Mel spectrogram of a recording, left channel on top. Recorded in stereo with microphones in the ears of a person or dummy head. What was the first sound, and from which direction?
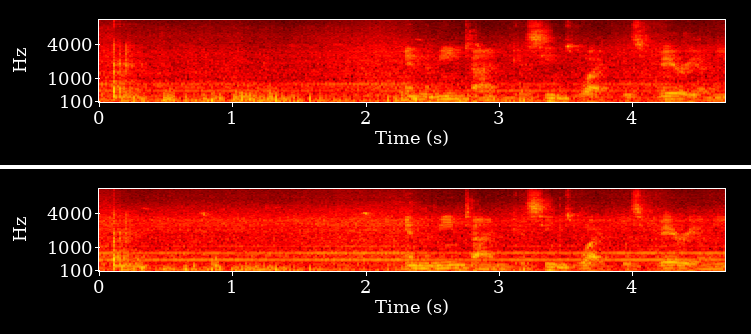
A dropped coin, 15° left (ahead or behind).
